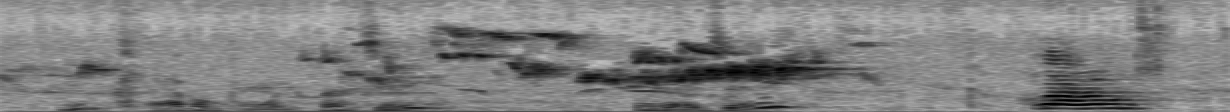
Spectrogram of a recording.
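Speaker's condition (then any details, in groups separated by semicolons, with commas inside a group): No condition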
